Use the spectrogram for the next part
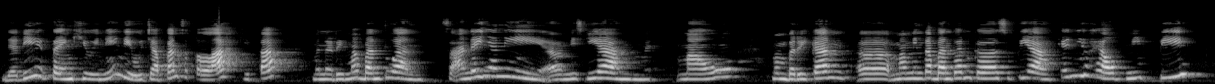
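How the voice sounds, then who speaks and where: A woman English teacher, explaining phrases in class and repeating them slowly for drilling. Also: high-pitched, a bit bright, lo-fi sound. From Indonesia.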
